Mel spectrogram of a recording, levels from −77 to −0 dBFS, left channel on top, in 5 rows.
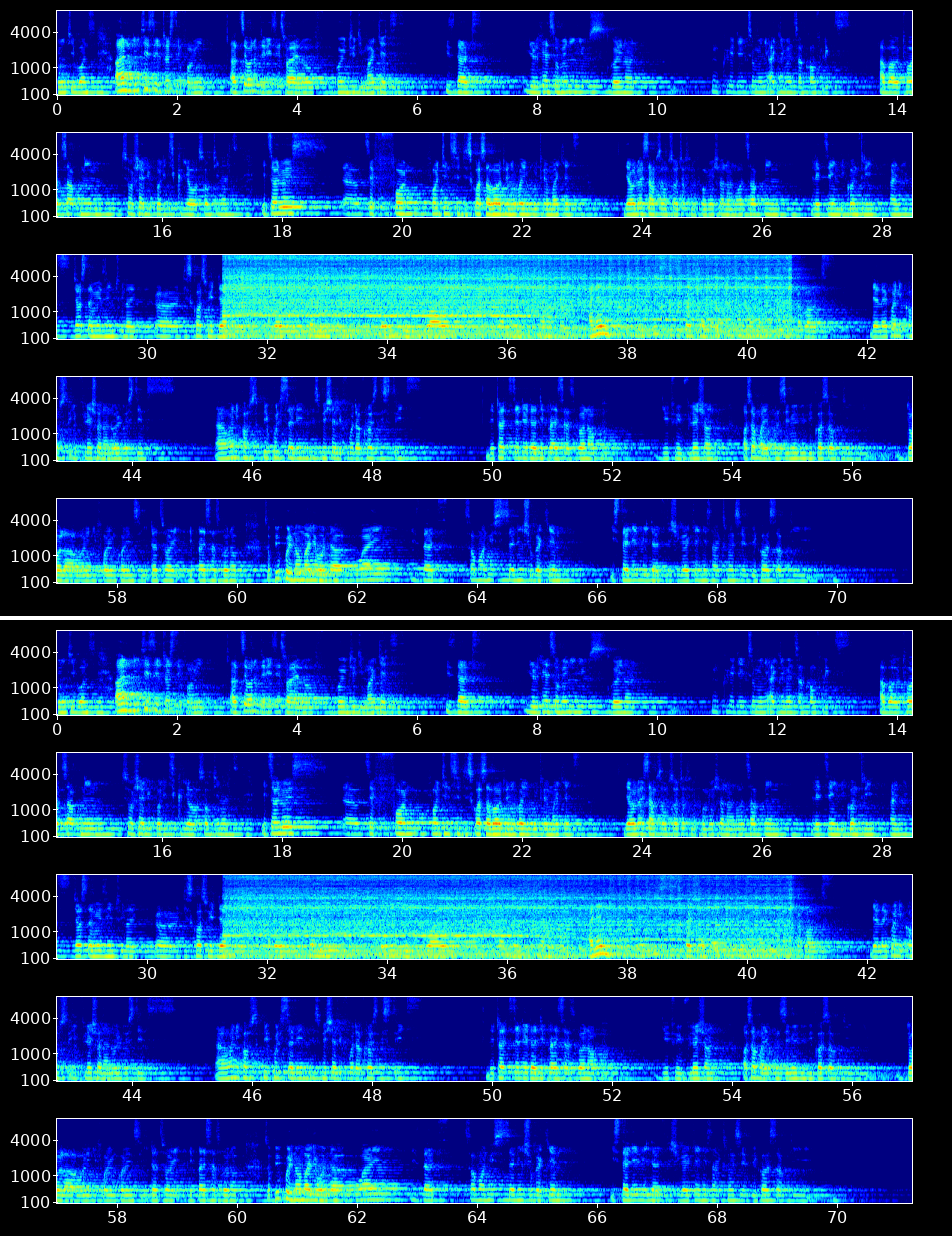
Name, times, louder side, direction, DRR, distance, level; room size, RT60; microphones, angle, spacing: voice 1, 0.0-2.4 2.9-4.3 4.6-5.6 6.5-7.0 7.8-9.7 10.2-10.3 10.9-13.1 13.7-15.0 15.3-17.1 17.7-18.6 19.0-22.8 23.7-26.3 26.8-28.4 28.7-29.8 30.1-31.4 32.0-33.3 33.9-35.2 35.5-37.8 38.1-41.2 42.1-44.4 45.4-48.5 49.9-51.9 52.7-53.7 54.2-62.5 62.9-63.3 63.9-65.4 66.2-69.7 69.9-70.0, equal, 15° left, 3 dB, 1.7 m, -33 dB
Motorcycle / Engine, 31.2-40.8, left 3 dB, 40° left, 1.6 m, -30 dB
23.0 x 22.0 x 5.7 m, 2.8 s
head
